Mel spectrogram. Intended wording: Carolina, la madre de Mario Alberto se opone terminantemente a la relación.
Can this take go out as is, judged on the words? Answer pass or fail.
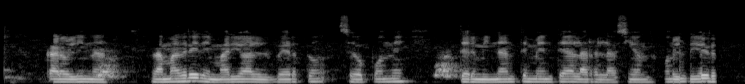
fail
